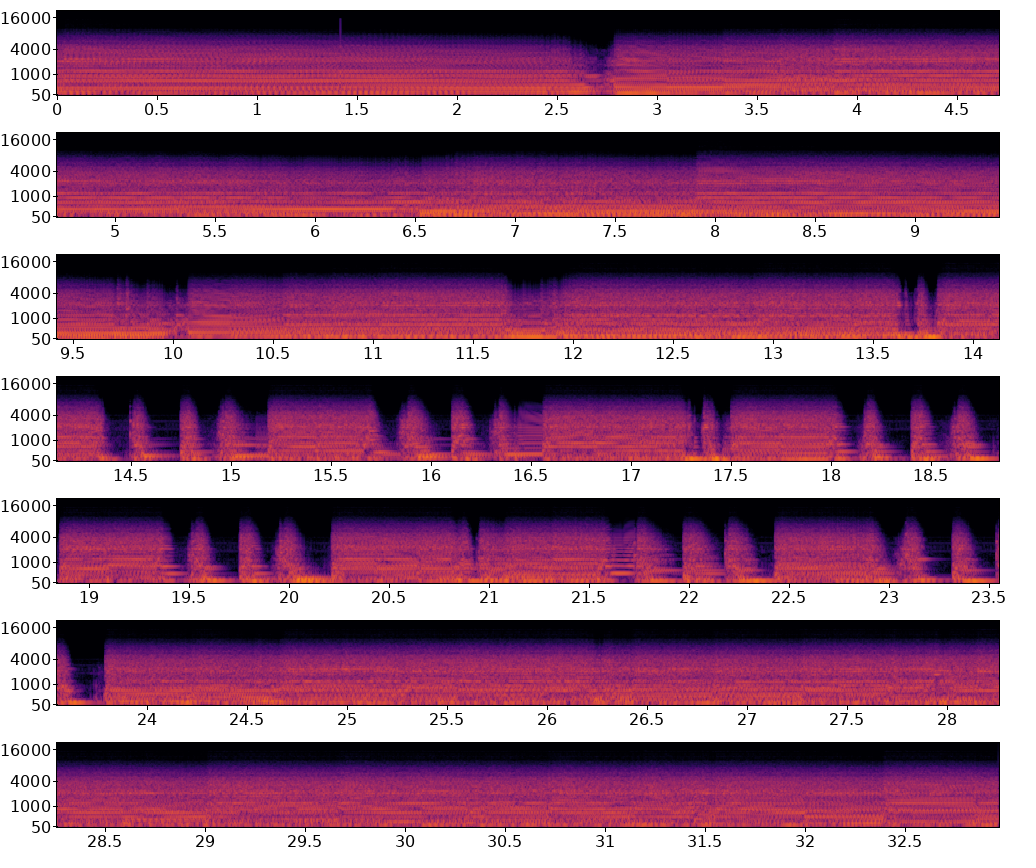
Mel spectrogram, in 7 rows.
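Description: Distorted electric guitar played through an impulse response of a Bogner 4x12 cabinet loaded with Celestion Vintage 30 and G12T-75 speakers, in a blended multi-mic mix. It opens with ringing, held chords. About halfway through comes a riff of short stabs with sharp stops, and near the end the playing runs on steadily.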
